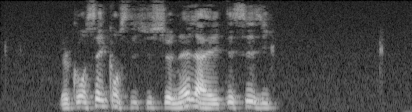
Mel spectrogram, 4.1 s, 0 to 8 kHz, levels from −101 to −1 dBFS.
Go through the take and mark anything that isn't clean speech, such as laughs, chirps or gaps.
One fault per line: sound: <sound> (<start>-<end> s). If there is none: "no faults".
no faults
